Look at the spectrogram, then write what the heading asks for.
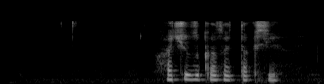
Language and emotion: Russian, neutral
